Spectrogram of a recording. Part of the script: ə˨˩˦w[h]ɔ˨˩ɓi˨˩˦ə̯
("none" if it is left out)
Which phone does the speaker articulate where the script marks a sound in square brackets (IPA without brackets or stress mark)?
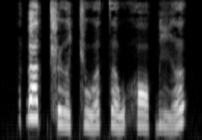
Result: h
